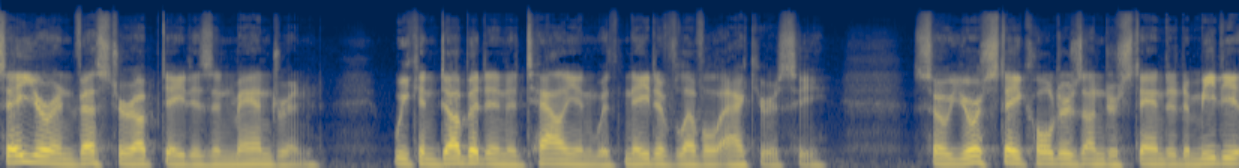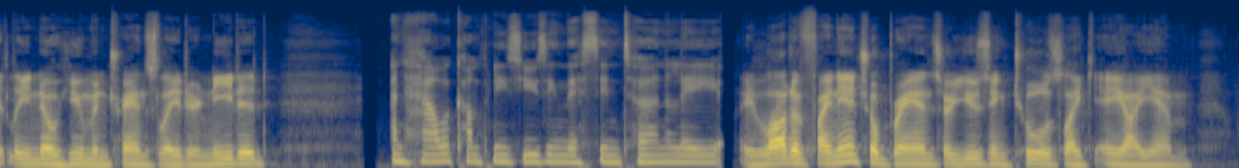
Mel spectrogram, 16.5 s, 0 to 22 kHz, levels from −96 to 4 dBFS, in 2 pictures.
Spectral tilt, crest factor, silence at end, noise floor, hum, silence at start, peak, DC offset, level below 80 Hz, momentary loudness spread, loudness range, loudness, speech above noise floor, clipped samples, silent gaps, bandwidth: -5 dB/octave; 18 dB; 0.3 s; -53 dBFS; none; 0 s; -2 dBFS; under 0.1%; -58 dBFS; 12 LU; 5 LU; -19 LUFS; 35 dB; under 0.1%; 10.68-10.76 s, 13.08-13.14 s; 15.5 kHz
